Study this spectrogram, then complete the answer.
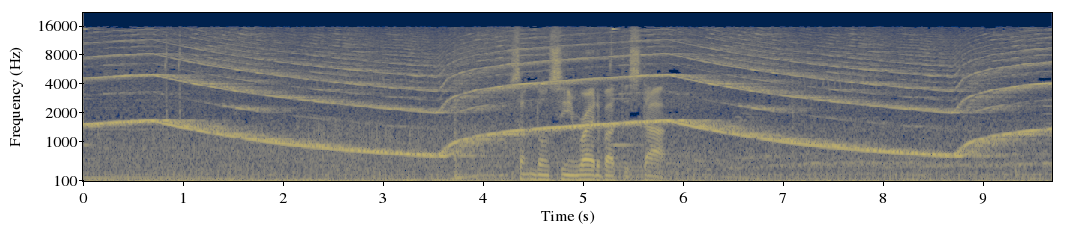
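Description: Police car siren in GTA 5 wails steadily up and down at close range for the full stretch, with someone talking over it partway through.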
